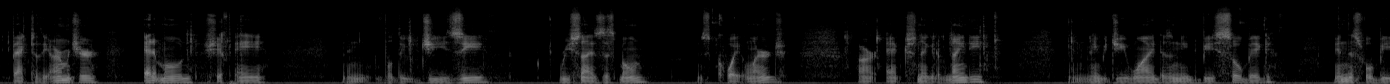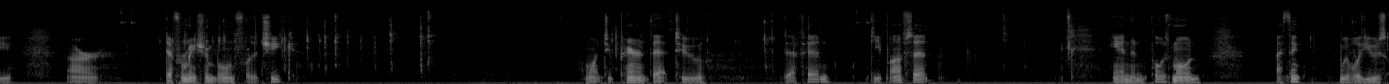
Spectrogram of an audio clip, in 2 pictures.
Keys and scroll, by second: 0.1 Tab, 2.2 shift+a, 4.2 g, 4.6 z, 8.5-9.5 typing, 9.9 Return, 10.8 g, 11.0 y, 15.8-17.8 typing, 18.2 Return, 21.6 ctrl+p, 25.2 Tab, 27.1 g.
